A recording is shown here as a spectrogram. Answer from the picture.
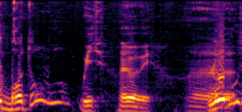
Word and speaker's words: Le Roux: Leroux, c'est breton. Ah oui, oui, parce que ça s'écrit en deux mots. En un seul mot, c'est français. Ah oui. Et en deux mots, c'est breton.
